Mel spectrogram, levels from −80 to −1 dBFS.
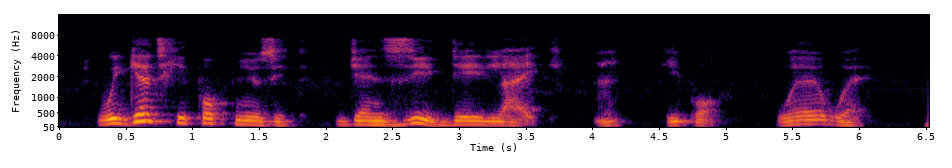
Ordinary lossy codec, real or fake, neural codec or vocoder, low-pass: none; fake; codec, 16 kHz, 2 kbps, FunCodec, trained on Chinese and English, 25 frames a second; 7.2 kHz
